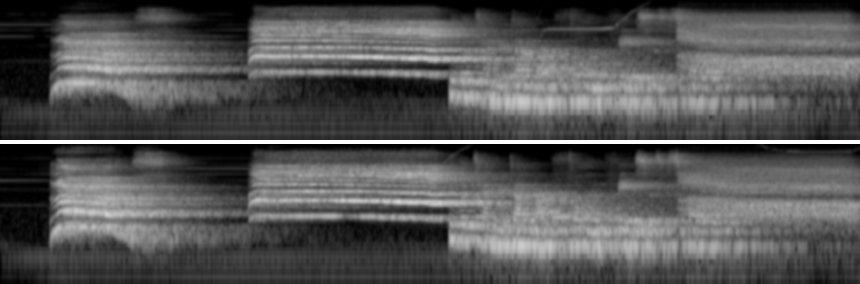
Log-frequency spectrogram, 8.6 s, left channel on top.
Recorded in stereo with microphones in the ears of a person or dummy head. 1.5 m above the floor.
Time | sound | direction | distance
0.5 | a shout | 55° right (ahead or behind) | 0.6 m
2.5 | a scream | 10° left (ahead or behind) | 0.8 m
4.5 | a woman speaking | 45° right (ahead or behind) | 1.3 m
6.8 | sawing | 70° left (ahead or behind) | 1.3 m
